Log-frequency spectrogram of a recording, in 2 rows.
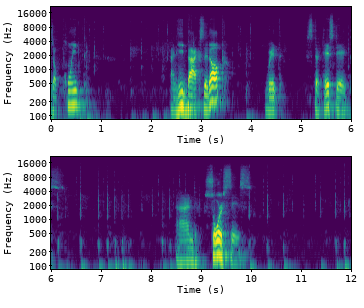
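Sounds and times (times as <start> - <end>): computer input device clicks: 0.2 - 2.4, 5.9 - 9.0, 10.0 - 12.0.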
